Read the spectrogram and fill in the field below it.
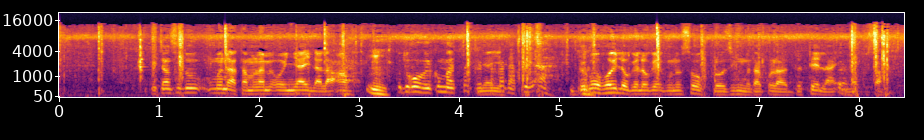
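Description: A man speaks loudly, close by.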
